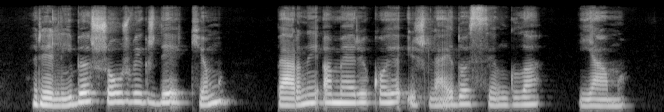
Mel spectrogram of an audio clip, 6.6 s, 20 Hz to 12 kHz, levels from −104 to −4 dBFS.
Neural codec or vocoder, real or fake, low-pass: none; real; 9.9 kHz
